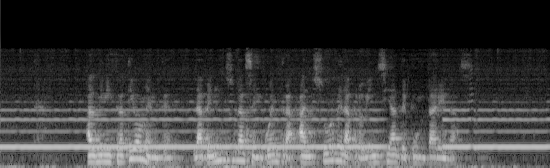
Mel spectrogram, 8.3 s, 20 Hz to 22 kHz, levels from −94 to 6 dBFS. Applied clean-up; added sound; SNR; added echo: none; Wind instrument, woodwind instrument; 1 dB; reverberation time 0.9 s.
